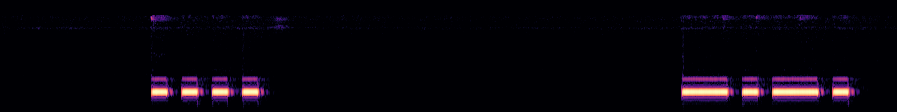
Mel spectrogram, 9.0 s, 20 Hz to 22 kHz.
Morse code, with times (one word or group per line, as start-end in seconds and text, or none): 1.5-2.6 H
6.8-8.5 C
